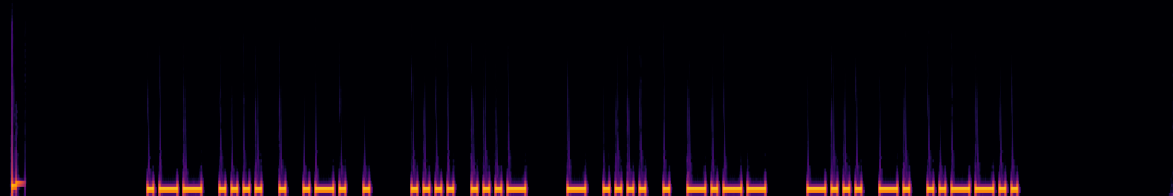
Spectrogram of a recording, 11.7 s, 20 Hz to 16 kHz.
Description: Morse code, heard as a keyed tone, about 20 wpm, 700 Hz. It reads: WHERE HV THEY BN?
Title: Sentences from Top 200 Words and Abbreviations 20wpm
